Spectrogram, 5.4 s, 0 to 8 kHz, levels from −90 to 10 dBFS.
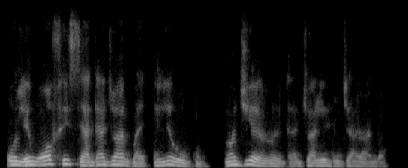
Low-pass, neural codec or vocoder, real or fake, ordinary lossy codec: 7.2 kHz; codec, 24 kHz, 3 kbps, HILCodec; fake; Opus, 24 kbps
